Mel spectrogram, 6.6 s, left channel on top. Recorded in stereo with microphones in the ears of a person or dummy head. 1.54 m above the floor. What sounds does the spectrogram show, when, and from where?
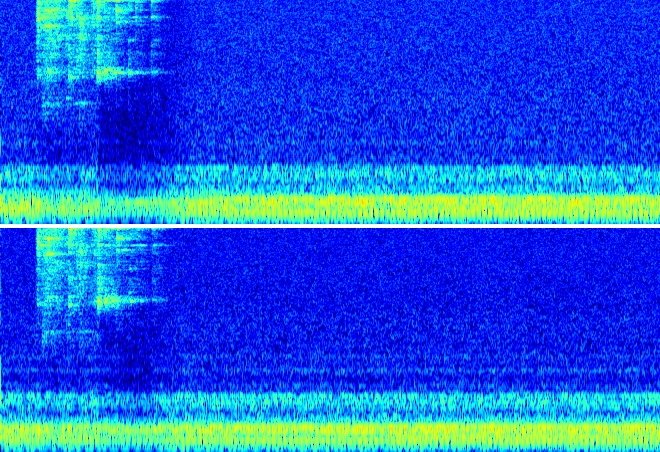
0.3 s keys jangling: 5° right (ahead or behind), 1.0 m; by 1.6 s 45° left (ahead or behind), 0.8 m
